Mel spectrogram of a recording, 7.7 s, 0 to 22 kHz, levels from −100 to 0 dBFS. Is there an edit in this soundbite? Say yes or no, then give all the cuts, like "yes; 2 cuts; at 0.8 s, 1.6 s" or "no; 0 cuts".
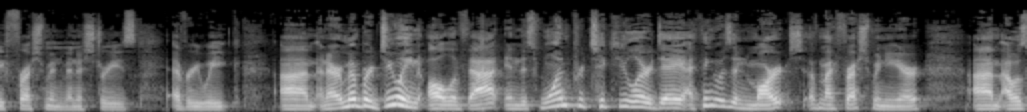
no; 0 cuts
